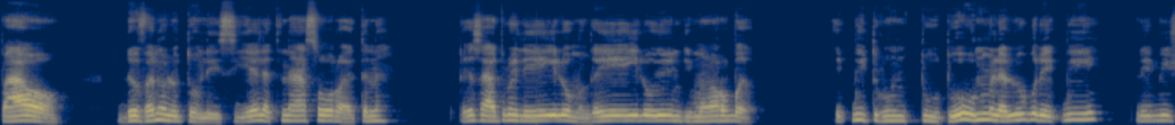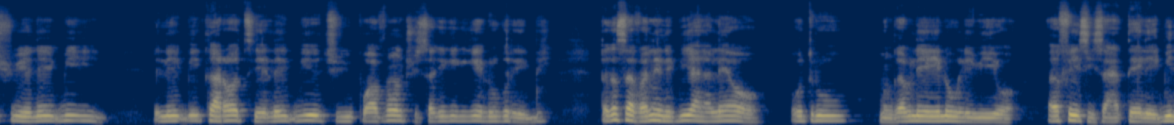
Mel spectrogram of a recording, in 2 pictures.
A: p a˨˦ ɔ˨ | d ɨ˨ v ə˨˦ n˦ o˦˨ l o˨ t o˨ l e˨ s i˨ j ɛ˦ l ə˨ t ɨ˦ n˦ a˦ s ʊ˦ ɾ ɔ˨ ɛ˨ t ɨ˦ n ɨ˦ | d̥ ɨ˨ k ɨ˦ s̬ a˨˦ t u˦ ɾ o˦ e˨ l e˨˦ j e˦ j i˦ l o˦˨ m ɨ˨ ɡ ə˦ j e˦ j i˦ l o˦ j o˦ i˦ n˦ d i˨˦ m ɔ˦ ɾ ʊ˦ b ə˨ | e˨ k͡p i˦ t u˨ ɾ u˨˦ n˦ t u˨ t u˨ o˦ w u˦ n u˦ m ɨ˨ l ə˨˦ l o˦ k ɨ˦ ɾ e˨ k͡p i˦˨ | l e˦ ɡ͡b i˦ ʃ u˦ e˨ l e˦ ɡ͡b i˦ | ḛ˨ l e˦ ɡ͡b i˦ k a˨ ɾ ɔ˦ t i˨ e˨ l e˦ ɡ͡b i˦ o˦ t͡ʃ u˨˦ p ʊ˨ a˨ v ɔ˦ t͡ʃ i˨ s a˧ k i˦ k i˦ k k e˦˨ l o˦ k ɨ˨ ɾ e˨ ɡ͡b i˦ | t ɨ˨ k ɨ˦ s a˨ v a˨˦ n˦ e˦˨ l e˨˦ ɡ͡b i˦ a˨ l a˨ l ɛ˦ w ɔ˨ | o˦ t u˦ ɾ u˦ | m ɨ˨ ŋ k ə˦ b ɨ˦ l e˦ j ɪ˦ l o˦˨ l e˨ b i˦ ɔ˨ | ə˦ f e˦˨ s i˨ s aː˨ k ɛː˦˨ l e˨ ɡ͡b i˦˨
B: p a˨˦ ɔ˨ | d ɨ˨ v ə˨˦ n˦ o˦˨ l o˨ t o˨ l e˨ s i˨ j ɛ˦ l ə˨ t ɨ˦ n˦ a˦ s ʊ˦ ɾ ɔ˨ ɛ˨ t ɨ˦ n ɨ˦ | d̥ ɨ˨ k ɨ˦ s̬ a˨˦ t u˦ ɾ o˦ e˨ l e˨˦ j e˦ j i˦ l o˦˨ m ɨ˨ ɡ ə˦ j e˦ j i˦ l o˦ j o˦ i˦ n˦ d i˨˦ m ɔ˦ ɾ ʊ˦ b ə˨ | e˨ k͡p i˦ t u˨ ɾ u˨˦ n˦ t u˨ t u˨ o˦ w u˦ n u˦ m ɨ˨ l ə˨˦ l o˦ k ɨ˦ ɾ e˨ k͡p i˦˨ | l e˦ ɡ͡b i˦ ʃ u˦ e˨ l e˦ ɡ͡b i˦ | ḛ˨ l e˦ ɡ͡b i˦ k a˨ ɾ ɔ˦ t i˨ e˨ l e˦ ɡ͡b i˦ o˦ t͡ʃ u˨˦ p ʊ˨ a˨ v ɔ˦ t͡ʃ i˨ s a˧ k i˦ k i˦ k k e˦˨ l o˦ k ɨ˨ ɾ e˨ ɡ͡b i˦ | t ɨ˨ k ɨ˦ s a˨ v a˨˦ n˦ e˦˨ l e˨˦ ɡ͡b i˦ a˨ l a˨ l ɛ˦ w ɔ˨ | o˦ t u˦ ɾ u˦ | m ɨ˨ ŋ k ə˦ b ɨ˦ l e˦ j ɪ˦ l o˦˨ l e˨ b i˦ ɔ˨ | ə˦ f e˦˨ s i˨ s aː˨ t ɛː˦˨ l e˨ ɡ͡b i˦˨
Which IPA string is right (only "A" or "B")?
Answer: B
